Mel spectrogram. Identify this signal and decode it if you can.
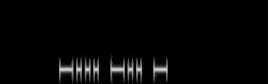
Morse code, heard as a keyed tone, about 27 wpm, 700 Hz. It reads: BDT
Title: USA Call Sign Postfixes - 3 Letters 28wpm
